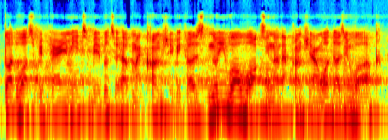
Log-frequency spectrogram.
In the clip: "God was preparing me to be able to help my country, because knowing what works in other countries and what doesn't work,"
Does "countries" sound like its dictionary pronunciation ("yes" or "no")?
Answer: no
